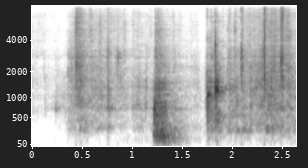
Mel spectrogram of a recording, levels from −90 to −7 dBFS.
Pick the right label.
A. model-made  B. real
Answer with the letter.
A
